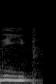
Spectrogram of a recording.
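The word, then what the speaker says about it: Dieb: Uh also the B it's not pronounced very strong. So it's not deep or so. It's deep. Sounds more like a P at the end.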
